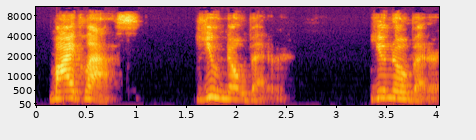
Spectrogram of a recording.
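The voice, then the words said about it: Firm, raised teacher voice. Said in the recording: “I got my teacher voice on ... I raised my voice. I didn't scream ... I got firm”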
